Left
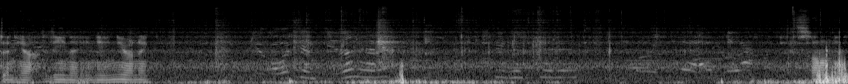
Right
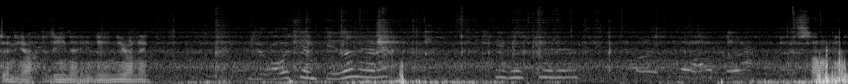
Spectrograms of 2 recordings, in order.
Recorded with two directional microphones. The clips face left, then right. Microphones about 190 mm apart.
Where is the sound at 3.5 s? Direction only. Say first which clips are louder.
Right 7 dB; 50° right (ahead or behind).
